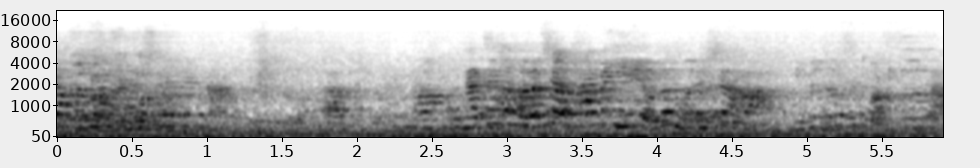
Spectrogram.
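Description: Young women chat nearby.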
